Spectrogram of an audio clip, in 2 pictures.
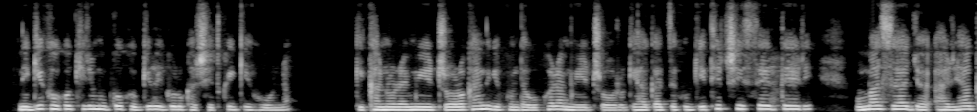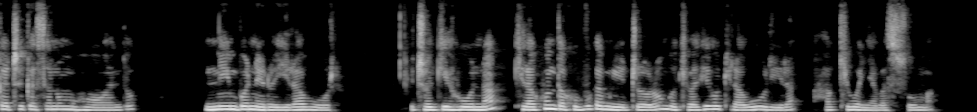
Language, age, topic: Rundi, 18-24, agriculture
